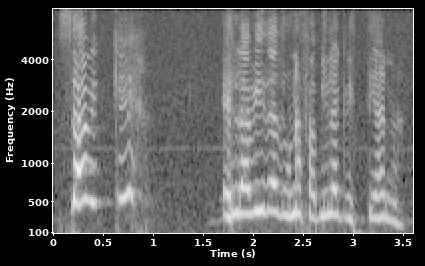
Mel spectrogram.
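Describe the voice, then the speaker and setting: A woman preacher delivering a sermon in church, repeating phrases and rising to loud emphatic declarations. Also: extremely high pitch, big pitch swings, a little slow, rough recording.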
